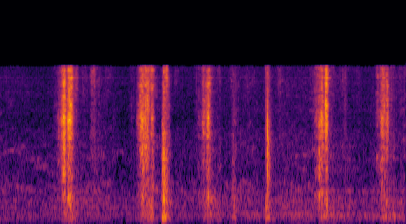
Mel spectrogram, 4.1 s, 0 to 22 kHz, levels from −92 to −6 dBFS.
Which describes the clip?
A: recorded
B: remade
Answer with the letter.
B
